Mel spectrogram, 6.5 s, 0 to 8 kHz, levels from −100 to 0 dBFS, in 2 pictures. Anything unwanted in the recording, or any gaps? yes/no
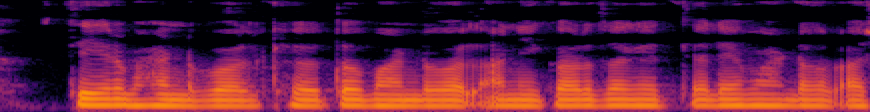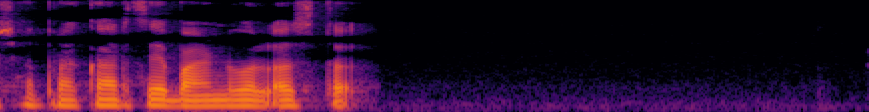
no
